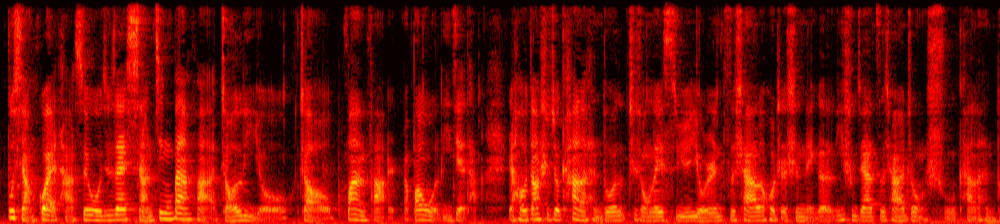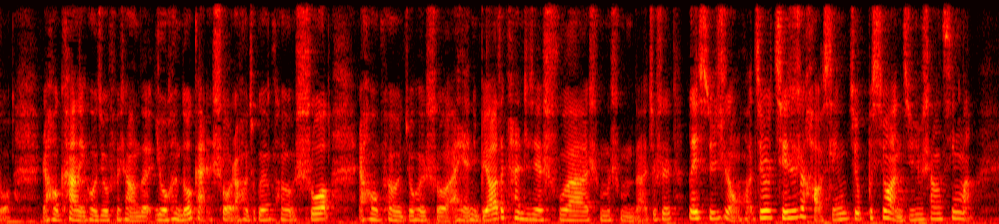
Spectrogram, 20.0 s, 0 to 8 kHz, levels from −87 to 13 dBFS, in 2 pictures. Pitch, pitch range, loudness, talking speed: 175 Hz, 155-205 Hz, -28 LUFS, 395 characters per minute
